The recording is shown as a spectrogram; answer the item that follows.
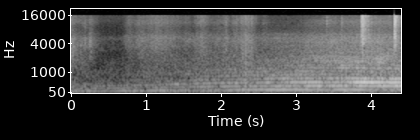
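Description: A steady motor drone that slowly rises in pitch and grows louder over the last three seconds. A few sharp clicks come near the end.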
